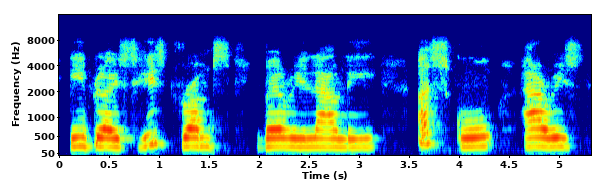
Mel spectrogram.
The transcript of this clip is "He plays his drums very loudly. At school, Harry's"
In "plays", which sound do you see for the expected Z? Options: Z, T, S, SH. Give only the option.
S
